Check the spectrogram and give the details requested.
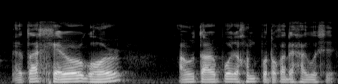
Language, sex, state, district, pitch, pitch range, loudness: Assamese, male, Assam, Sonitpur, 115 Hz, 100-120 Hz, -17 LUFS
